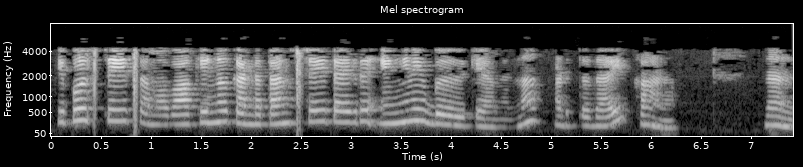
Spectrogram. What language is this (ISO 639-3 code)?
mal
